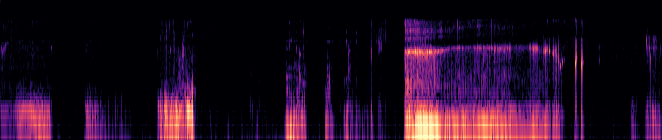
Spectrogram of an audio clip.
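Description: Loud groaning and gurgling rumbles in bursts, one long drawn-out growl; hungry stomach growling.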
